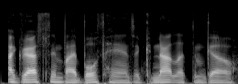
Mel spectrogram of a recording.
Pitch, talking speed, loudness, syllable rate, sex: 95 Hz, 300 wpm, -21 LUFS, 5.8 syllables/s, male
